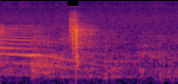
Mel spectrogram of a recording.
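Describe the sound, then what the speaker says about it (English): A cat meows once sharply over a busy background of chasing commotion with Pippin, a short loud yowl rising mid-clip before fading. "It sounds as though Pippin is still chasing that cat."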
